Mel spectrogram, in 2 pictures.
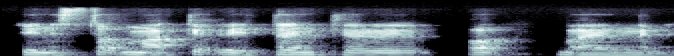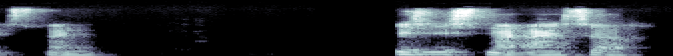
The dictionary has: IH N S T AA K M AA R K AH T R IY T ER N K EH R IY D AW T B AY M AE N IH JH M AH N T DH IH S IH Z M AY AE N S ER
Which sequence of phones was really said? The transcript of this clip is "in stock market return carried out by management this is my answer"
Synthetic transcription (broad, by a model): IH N S T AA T M AA K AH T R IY T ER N K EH R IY AW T B AY M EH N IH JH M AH N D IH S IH S M AY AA N S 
